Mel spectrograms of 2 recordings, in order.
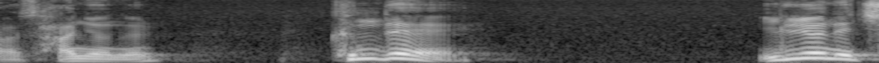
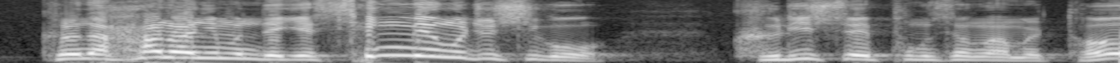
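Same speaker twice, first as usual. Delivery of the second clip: raised, insistent preacher's proclamation; emphatic preaching; 3 semitones higher, 4 dB louder than usual. Real, not acted. Preacher proclaiming God's gift of life, emphatic. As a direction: drive the promise home to the congregation.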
